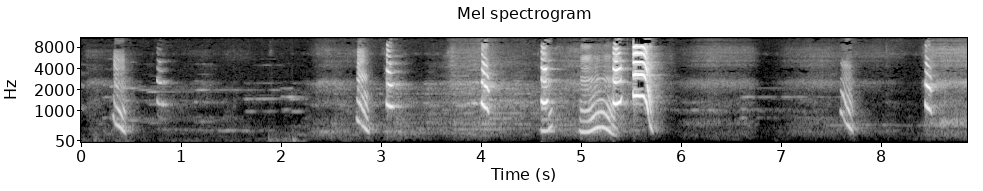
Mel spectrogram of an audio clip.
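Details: Indoors, pet Alexandrine parakeets known for Hindi talking produce a string of squeaky, wavering voiced syllables, some steeply falling and some looping up and down, spaced unevenly with a quick cluster in the middle.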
